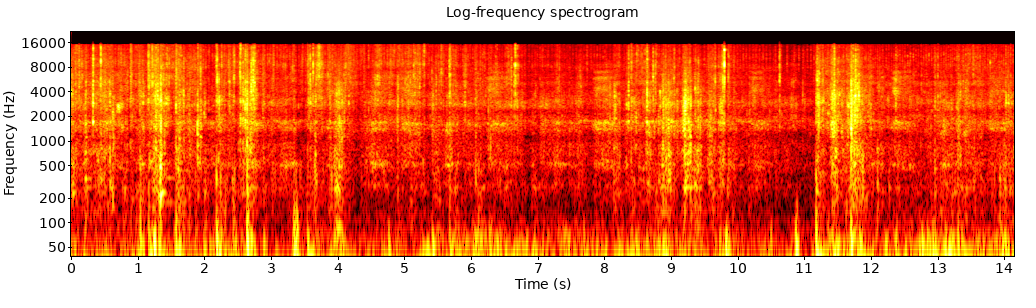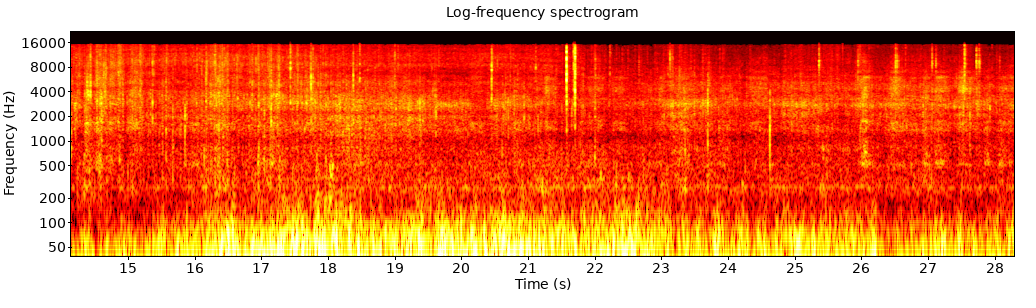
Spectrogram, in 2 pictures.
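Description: Mountain bike descending a dry, rocky dirt trail: the frame and drivetrain rattle and knock over bumps and the tyres crunch on loose ground. From about halfway a low rumble of wind on the microphone builds as the bike runs faster on the smoother track.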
